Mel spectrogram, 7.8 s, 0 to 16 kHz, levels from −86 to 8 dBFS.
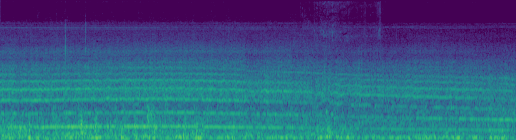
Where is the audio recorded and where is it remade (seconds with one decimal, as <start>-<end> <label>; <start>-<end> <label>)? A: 0.0-7.8 recorded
